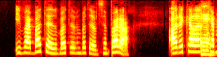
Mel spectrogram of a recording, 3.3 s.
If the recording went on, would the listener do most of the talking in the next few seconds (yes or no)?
no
